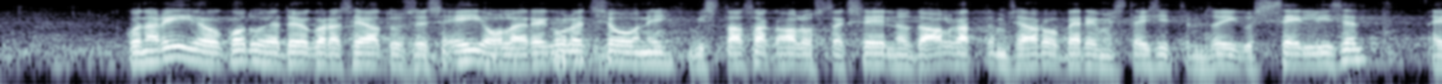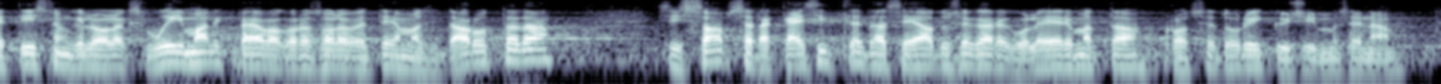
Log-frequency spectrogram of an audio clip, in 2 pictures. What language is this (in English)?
Estonian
